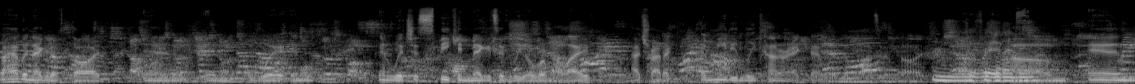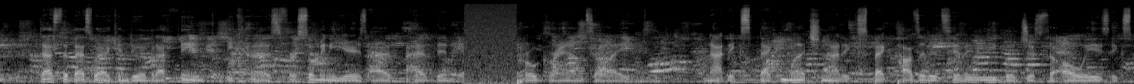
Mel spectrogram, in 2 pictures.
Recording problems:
chatter from many people; loud; throughout; 4 dB below the speech
abrupt cut into speech; at the start
audio cutting out; at 16 s for 0.5 s

